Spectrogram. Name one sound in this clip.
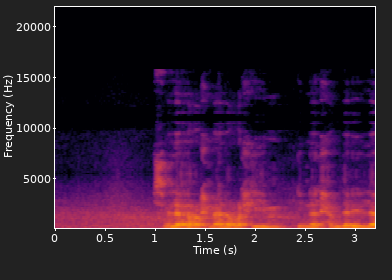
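A middle-aged man speaks calmly and steadily into a close microphone.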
